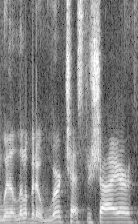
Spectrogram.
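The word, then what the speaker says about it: Worcestershire: a little bit of Worchester Shire wer Shire however you like to how do you say it I exactly how you just said I wer Shire wer Shire exactly Wester nailed it the brown sauce exactly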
